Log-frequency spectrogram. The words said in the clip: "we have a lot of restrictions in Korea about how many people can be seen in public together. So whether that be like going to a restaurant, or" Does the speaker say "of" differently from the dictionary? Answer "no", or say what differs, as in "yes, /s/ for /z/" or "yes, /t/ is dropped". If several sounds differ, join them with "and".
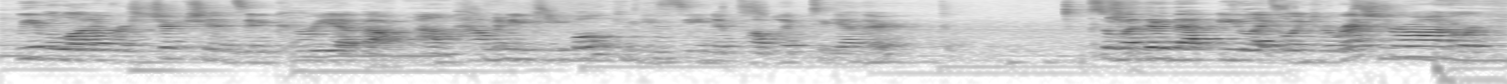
no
